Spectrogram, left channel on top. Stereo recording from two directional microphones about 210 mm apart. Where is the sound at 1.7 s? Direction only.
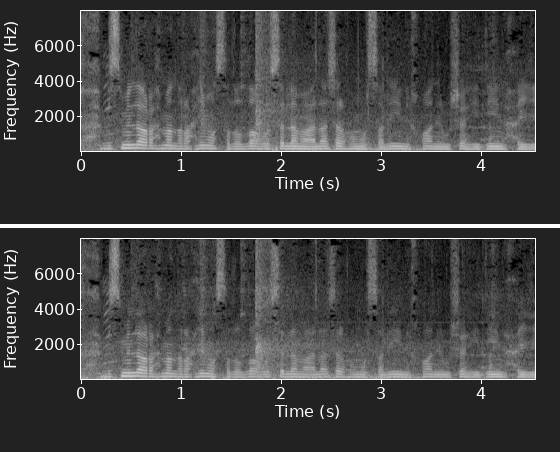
30° left (ahead or behind).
